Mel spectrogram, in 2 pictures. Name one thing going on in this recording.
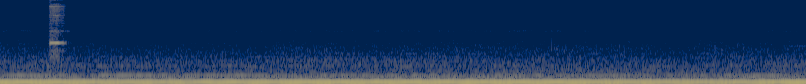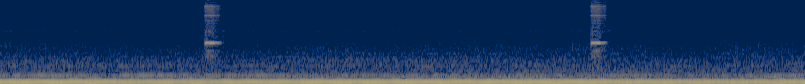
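A menu selection clicks with a short, sharp tick.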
